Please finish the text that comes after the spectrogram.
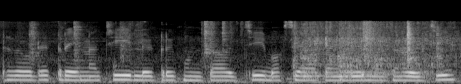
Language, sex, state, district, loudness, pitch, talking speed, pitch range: Odia, female, Odisha, Khordha, -18 LUFS, 195 Hz, 155 wpm, 190-205 Hz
